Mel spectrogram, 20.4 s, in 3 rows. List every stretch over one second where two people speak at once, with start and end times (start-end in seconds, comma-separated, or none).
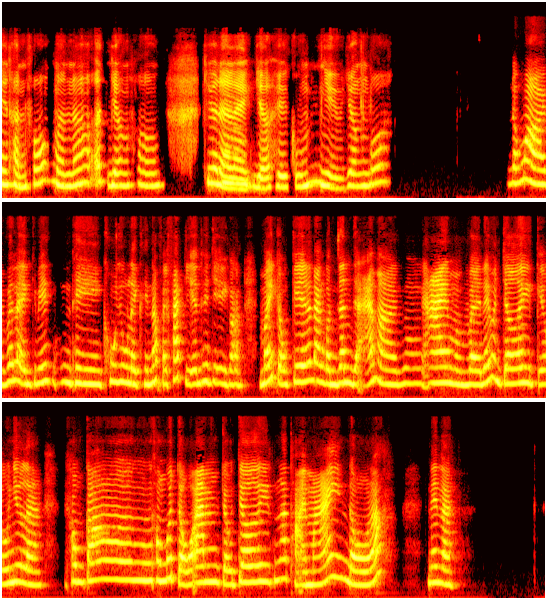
none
